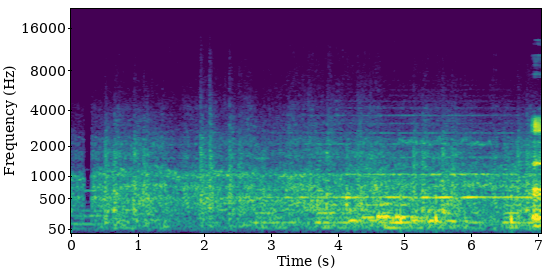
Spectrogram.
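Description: Train carriages rattle steadily in the Repella Fella video game, a dense continuous rumble and clatter that swells slightly toward the end, with no talk over it.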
